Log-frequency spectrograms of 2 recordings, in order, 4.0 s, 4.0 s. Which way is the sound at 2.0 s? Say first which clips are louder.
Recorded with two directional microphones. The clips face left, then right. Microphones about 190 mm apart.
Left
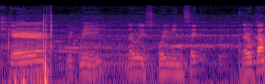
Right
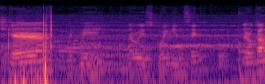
Left 3 dB; 45° left (ahead or behind).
